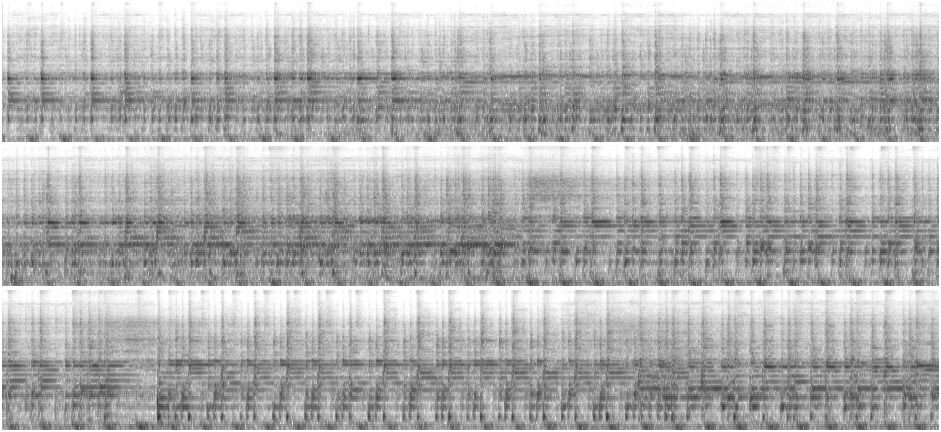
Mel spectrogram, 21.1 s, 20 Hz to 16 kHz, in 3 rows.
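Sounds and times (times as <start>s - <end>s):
frame drums in fast rhythm: 0.0s - 21.0s.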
